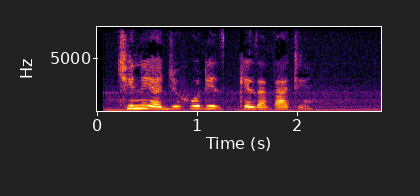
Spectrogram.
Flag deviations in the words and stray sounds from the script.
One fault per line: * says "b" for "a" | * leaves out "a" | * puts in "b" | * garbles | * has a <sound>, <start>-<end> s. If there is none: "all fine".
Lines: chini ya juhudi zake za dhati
* has a dropout, 1.3-1.4 s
